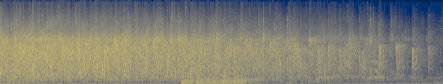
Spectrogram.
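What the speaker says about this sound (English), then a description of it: "you can get a round of applause for Rafael here" Sustained round of applause from an audience at a Ute Indian pow-wow dance performance at a history museum in Steamboat Springs, dense clapping that fades gradually over several seconds, with a brief voice or hum partway through.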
